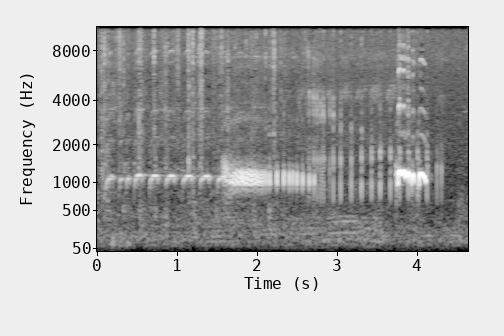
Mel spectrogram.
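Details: Local zebra dove lure song: a soft series of rounded coos, a buzzy trill and quick pulsed notes, ending in a loud short stuttered burst.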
